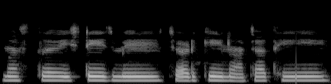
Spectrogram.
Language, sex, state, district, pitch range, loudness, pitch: Chhattisgarhi, female, Chhattisgarh, Jashpur, 180-185 Hz, -25 LUFS, 185 Hz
